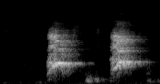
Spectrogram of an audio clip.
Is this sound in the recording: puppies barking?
yes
